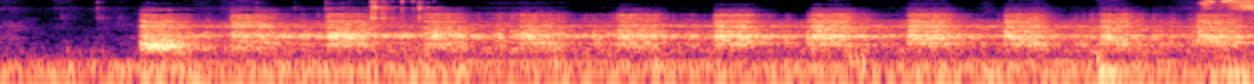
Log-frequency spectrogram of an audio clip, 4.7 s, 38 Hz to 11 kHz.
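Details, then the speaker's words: Fetal heartbeat, baby girl, played from a heartbeat bear: rapid rhythmic whooshing pulses, in the 150s to about 165 beats per minute. "so that is her heartbeat bear just what it sounds like"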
